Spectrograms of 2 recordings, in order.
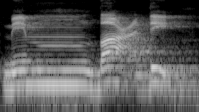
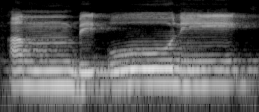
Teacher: اب دیکھیں یہاں پر نون ہے لیکن نون ساکن کے بعد با آ گیا، اس وجہ سے ہم نے نون کو میم سے بدل دیا اور چھوٹی سی میم لکھی بھی جاتی ہے۔ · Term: اقلاب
